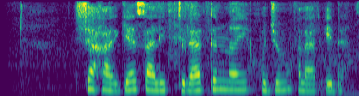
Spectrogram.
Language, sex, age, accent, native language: Uzbek, female, 18-24, Namangan, Uzbek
